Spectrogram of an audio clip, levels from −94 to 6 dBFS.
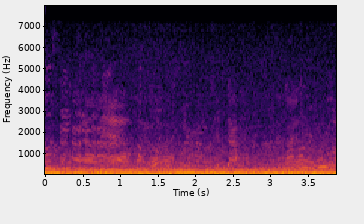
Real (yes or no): yes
